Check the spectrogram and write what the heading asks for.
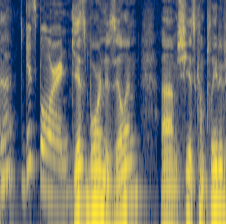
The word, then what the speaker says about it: Gisborne: Gisborne, New Zealand.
